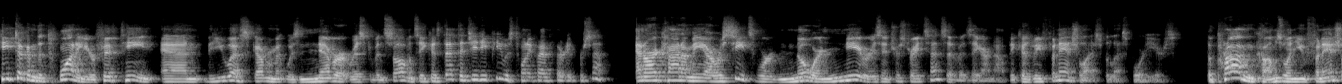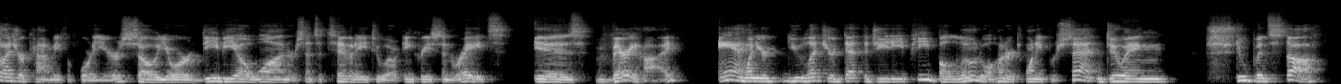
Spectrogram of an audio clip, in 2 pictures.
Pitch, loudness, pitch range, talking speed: 140 Hz, -17 LUFS, 125-180 Hz, 205 wpm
